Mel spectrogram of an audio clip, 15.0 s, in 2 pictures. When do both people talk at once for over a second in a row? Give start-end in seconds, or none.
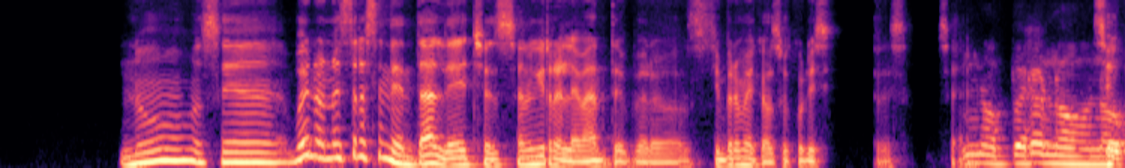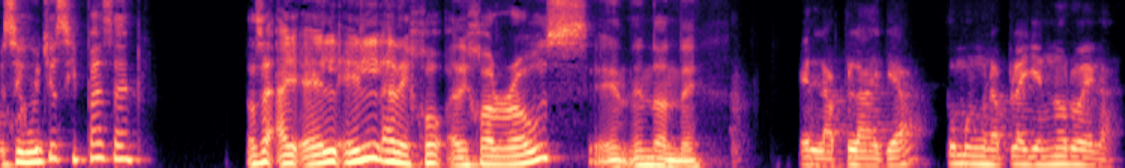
none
